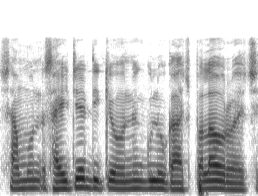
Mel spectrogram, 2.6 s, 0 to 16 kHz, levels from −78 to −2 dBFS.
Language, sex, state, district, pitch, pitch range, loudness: Bengali, male, Assam, Hailakandi, 145 Hz, 140-150 Hz, -17 LUFS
